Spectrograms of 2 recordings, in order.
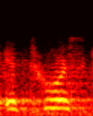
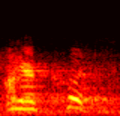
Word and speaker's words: Irkutsk: Number 1, do you know where Itursk is?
